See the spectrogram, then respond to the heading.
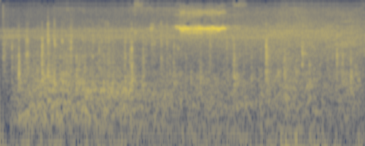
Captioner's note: door opens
